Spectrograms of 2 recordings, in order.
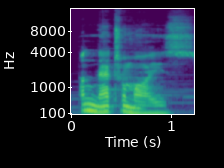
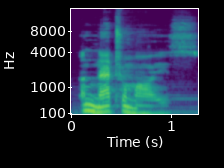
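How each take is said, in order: The two takes are said the same way.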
